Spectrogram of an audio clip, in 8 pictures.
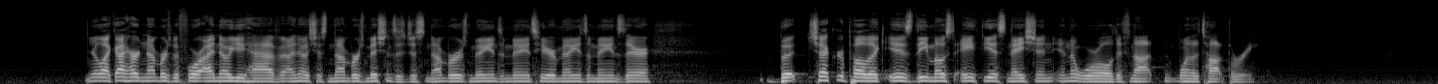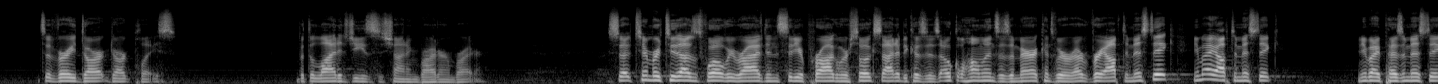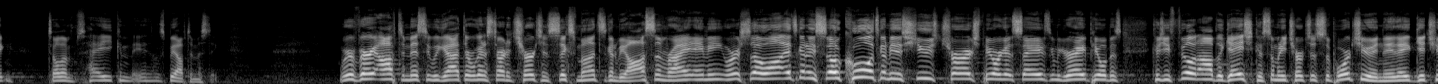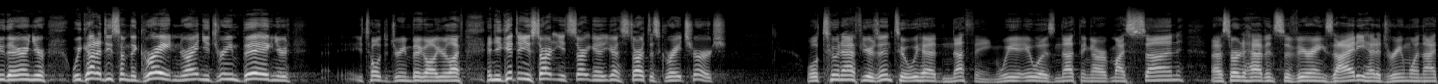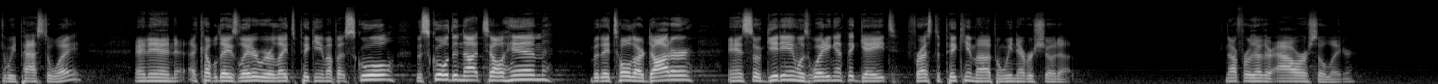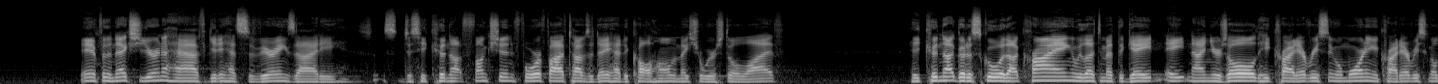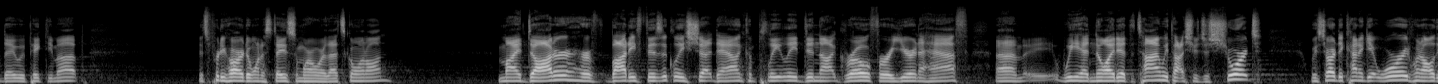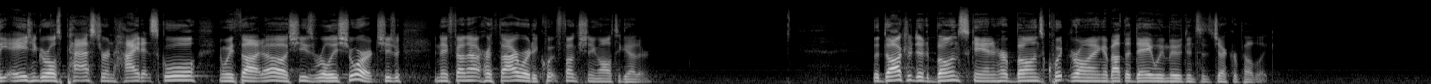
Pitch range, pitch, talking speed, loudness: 140-185 Hz, 160 Hz, 235 wpm, -20 LUFS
